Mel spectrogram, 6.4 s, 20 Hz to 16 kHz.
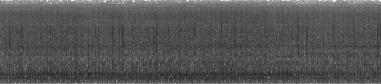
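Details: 1999 Toyota Sienna petrol engine, knocking since six NGK iridium plugs and an oil change: light, uneven tapping, roughly three a second, over a steady hum, like something hitting the valve cover; also heard near 2300 rpm; cause unconfirmed.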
